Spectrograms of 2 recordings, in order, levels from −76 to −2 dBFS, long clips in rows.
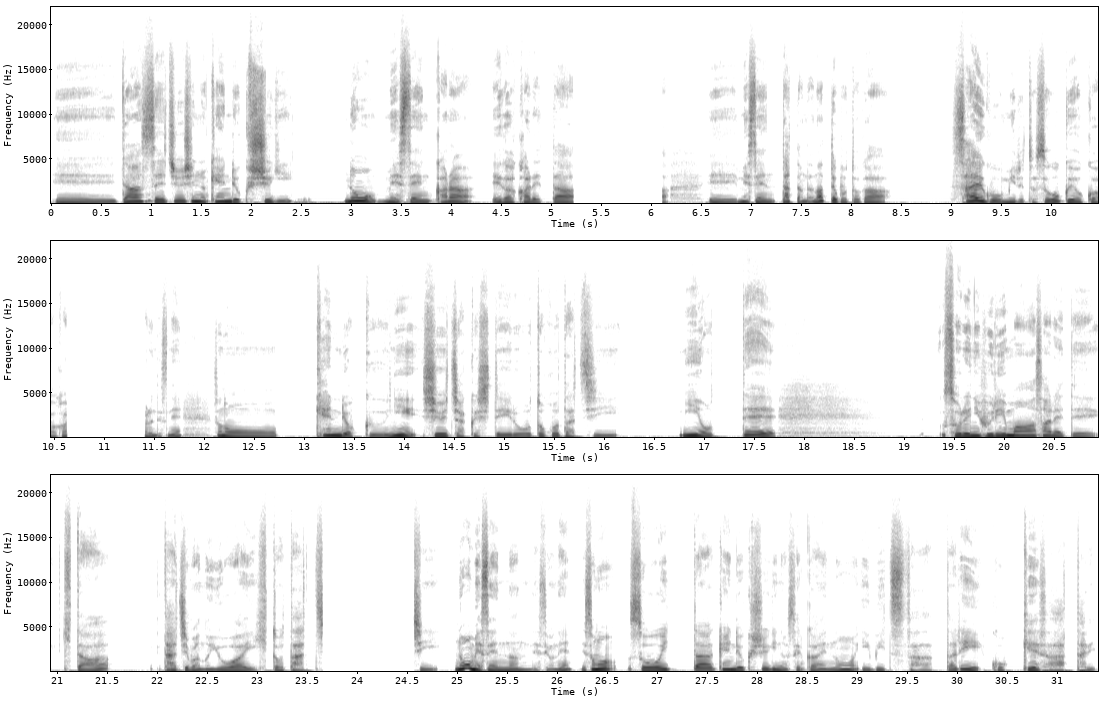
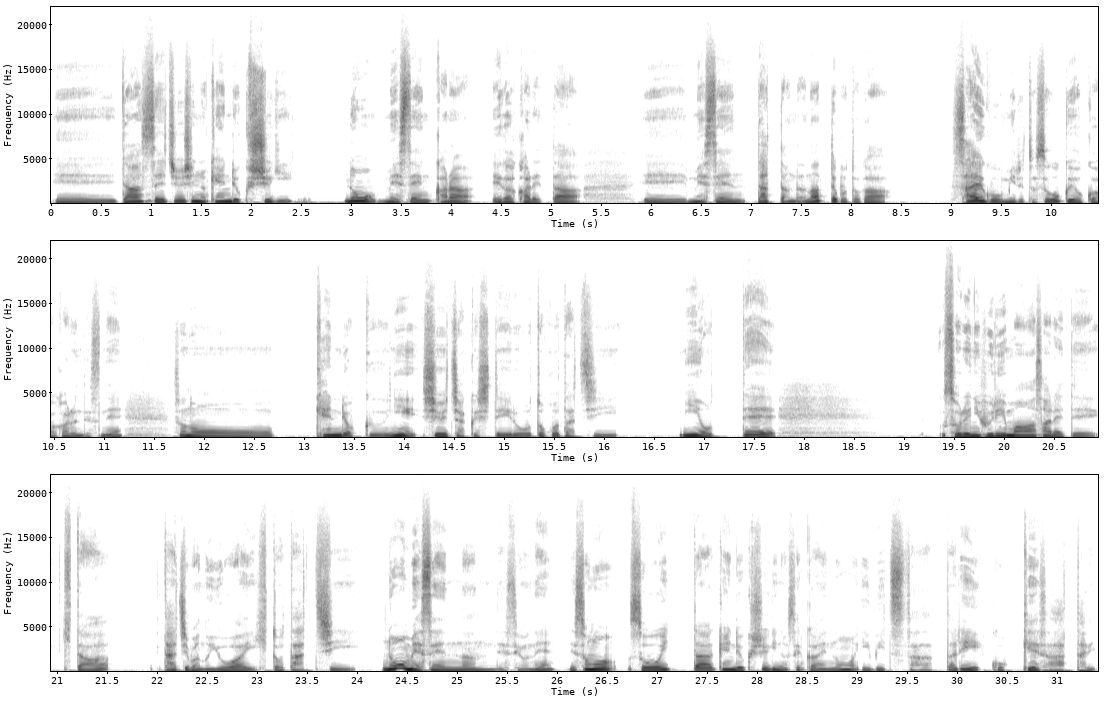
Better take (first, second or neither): second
